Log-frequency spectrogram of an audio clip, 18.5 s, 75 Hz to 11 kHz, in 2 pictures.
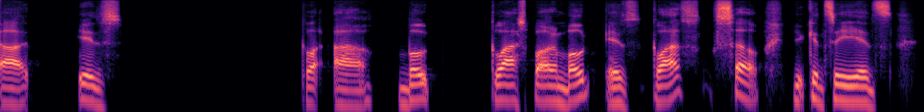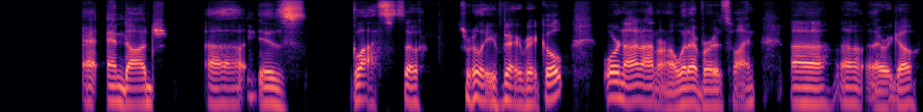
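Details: Adult male former critical care and flight paramedic with Broca's (non-fluent) aphasia caused by a stroke in 2007; finding: Broca's aphasia (non-fluent aphasia).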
